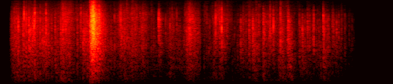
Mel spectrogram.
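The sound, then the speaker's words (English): A sheet of paper is handled and folded, with a run of dry crinkles and rustles, one sharp crisp crackle near the start, then softer creasing that stops abruptly. “A piece of paper cannot be folded more than nine times. Try it.”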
